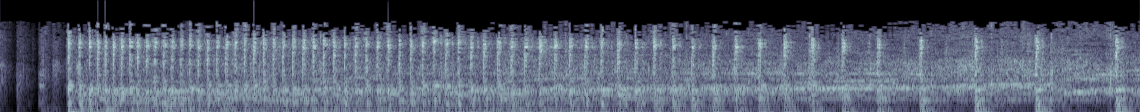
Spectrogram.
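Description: Prize wheel being spun: a loud, rapid stream of ratcheting clicks over a noisy whir, the clicks gradually spacing out as the wheel slows.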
